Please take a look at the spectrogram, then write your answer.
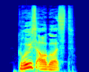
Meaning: someone who acts as a representative and is often tasked with welcoming guests or customers: 1. a receptionist etc 2. a politician or official with a merely symbolic function and no real power
- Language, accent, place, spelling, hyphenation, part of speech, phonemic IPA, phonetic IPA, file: German, Germany, Berlin, Grüßaugust, Grüß‧au‧gust, noun, /ˈɡryːsˌaʊ̯ɡʊst/, [ˈɡʁyːsˌʔaʊ̯.ɡʊst], De-Grüßaugust.ogg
